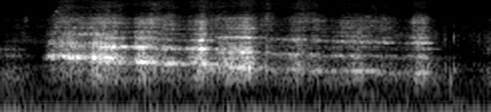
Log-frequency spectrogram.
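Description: Homemade pan flute of three-quarter-inch PVC pipe, open at both ends, being blown: a few airy notes heavily mixed with breath noise, starting a moment in and fading toward the end.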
